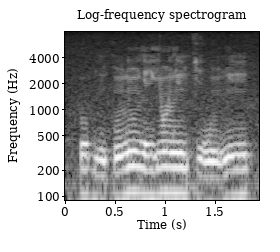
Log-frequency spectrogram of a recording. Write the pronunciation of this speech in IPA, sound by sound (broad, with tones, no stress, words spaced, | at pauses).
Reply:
u˧bĩ˨kũ˨˦lũ˦ li˧jɔ̃˦ lĩ˧ ki˨wũ˨ nĩ˧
